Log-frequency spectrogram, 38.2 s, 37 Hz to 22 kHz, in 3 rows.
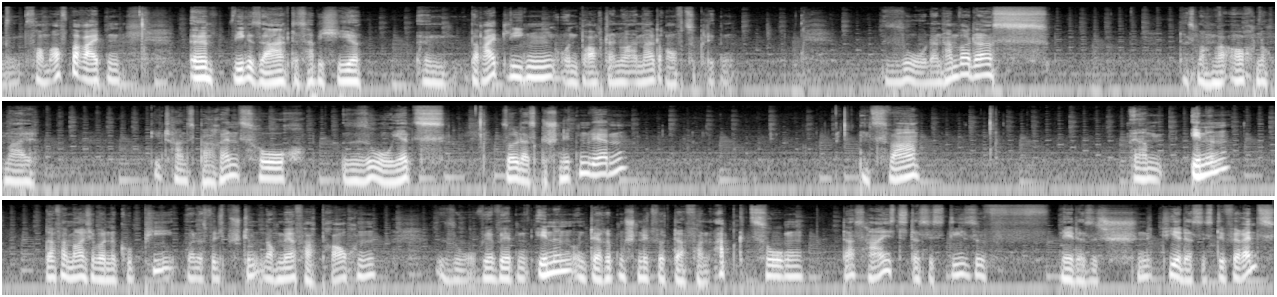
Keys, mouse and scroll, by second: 5.2 click, 6.7 click, 8.3 scroll down 1, 10.0-10.4 scroll down 1, 10.8 click, 12.6 ctrl+d, 14.0-15.4 drag, 19.6 click, 20.6 scroll down 1, 24.1 click, 26.9 click, 28.7-29.0 scroll down 1, 29.5 click, 30.2 click, 31.3 ctrl+click.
